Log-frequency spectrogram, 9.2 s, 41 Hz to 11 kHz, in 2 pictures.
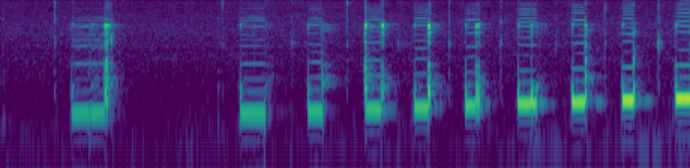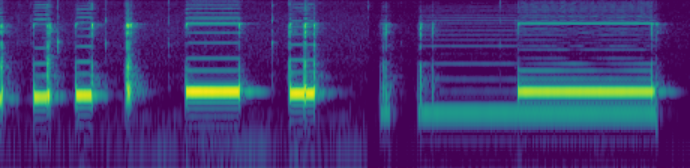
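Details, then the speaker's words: DIY ESP32 Stylophone-style synth with an I2S audio chip and speaker, on its first hardware test. Short sine notes step up in pitch, each ending in a sharp click because the code stops the tone immediately on key release, with no fade-out. "Okay, as we can see, the hardware works fine, but there is one improvement that I was going to make. I need to remove these annoying clicks that we can hear."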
